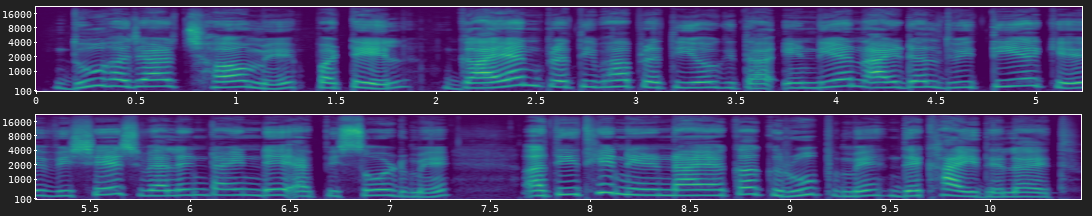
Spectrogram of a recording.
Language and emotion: Maithili, neutral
